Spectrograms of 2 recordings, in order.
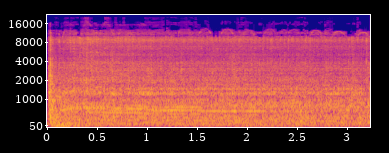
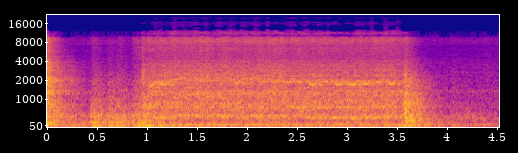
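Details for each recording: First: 1954 Fargo half-ton flathead six, just rebuilt with new piston rings and with the spark plugs out, cranked on a low battery to push fresh oil through: a steady, lazy churning whirr with no firing and no speed build-up. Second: 1954 Fargo half-ton flathead six, first startup after piston ring install and valve adjustment: cranks, catches, settles into an even run, dips, then picks up cleanly again, healthy after the rebuild. Carb float overflowing; slight smoke from manifold oil.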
